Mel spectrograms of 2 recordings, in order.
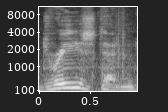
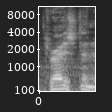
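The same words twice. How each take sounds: First: It is said in a non-American way. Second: It is said in an American way. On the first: This is how another person said the name. "Bill pronounced it Dresden" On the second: This is how people say the name in America. "Dresden is what we say in America"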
